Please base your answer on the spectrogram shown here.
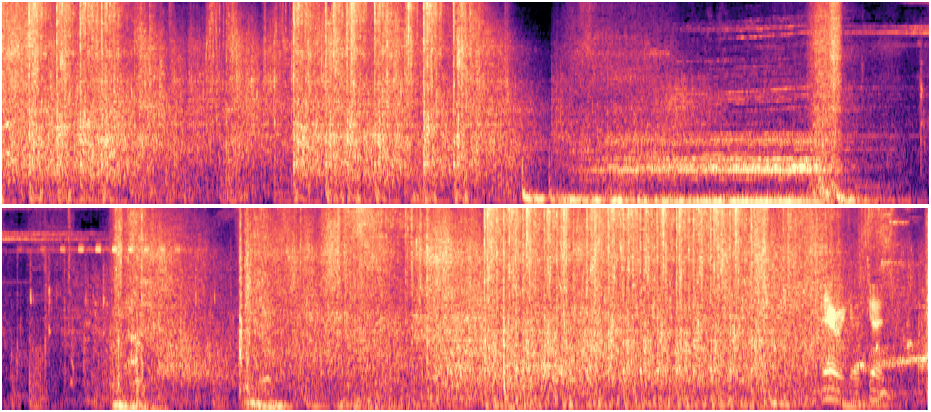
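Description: A heavy firefight in the game Control, with dense bursts of gunfire, rapid automatic shots and booming thuds blending into a loud, continuous din, a brief lull midway, and a voice talking over it.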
